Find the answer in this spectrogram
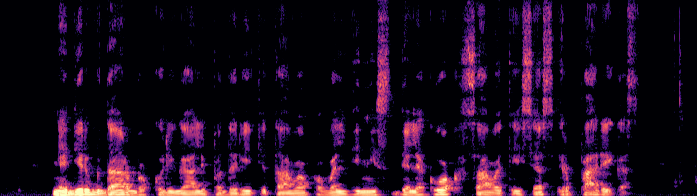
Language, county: Lithuanian, Kaunas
